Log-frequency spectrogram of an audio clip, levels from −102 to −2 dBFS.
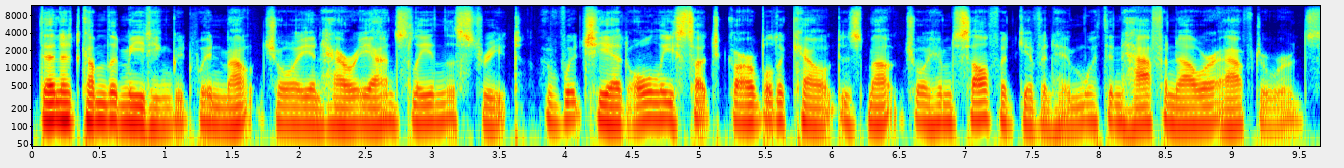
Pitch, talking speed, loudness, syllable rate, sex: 115 Hz, 200 wpm, -21 LUFS, 5.1 syllables/s, male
